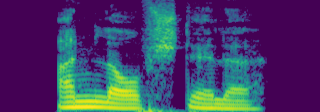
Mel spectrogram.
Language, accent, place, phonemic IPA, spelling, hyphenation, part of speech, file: German, Germany, Berlin, /ˈanlaʊ̯fʃtɛlə/, Anlaufstelle, An‧lauf‧stel‧le, noun, De-Anlaufstelle.ogg
- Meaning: contact point, drop-in center, reception center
